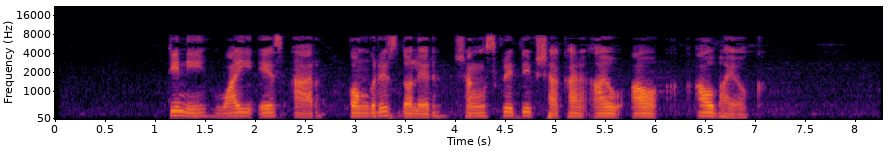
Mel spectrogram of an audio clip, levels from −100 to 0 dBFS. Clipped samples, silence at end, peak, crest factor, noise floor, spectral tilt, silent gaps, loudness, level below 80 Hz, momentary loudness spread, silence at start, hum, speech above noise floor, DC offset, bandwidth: under 0.1%; 1.2 s; -14 dBFS; 22 dB; -77 dBFS; -4 dB/octave; none; -34 LUFS; -66 dBFS; 7 LU; 1.15 s; none; 44 dB; under 0.1%; 8 kHz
